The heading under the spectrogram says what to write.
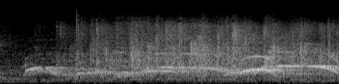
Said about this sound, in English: What kind of response did you get? Well, people applaud.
